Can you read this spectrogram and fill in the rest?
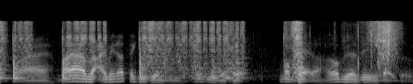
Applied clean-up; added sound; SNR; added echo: none; Writing; -4 dB; none.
